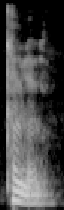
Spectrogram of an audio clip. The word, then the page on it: kolo: British English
